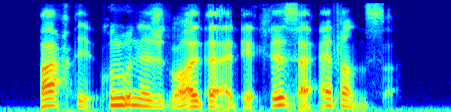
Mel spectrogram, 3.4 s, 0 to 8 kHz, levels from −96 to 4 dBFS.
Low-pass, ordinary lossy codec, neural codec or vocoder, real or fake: 7.2 kHz; AAC, 48 kbps; autoencoder, 22.05 kHz, a latent of 192 numbers a frame, VITS, trained on many speakers; fake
